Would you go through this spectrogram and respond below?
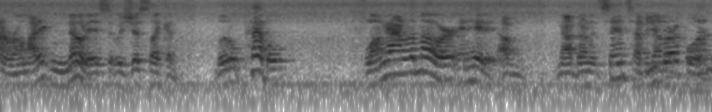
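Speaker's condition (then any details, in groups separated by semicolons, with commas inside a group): No condition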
